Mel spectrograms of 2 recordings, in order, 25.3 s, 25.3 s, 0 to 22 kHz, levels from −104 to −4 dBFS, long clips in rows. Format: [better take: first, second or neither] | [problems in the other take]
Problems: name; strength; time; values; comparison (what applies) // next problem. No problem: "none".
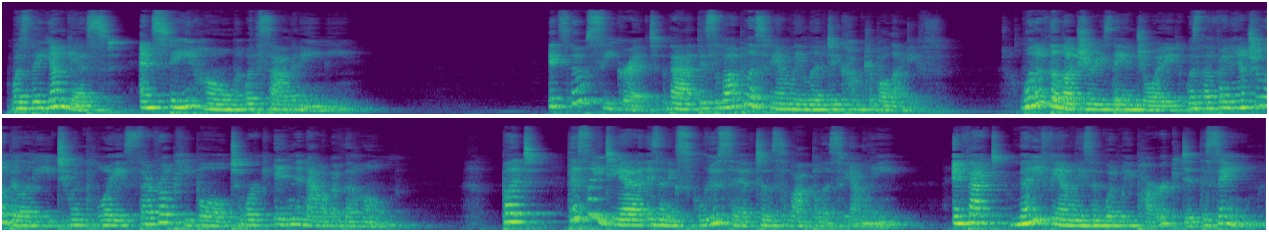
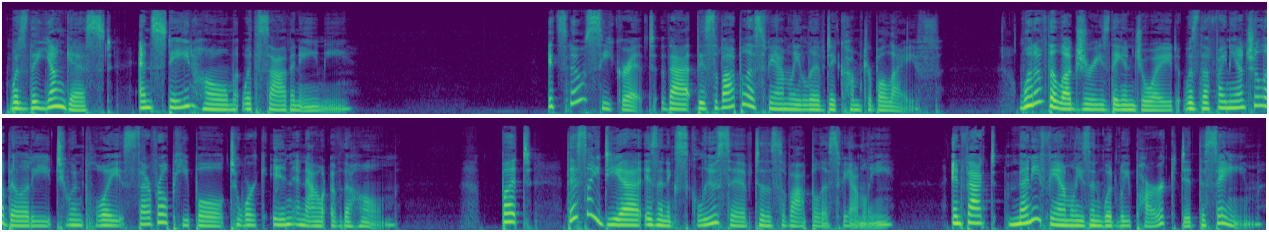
second | off-mic speech; far // room echo; noticeable; dies away in 0.5 s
